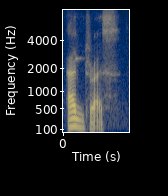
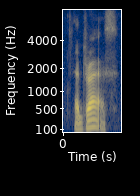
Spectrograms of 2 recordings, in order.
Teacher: So one of them is noun, address, and another one is verb, address. So when it's noun, we stress in the first syllable, address. When it is verb, we stress in the second one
